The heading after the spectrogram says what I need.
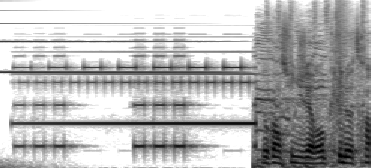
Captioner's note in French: ambiance étrange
